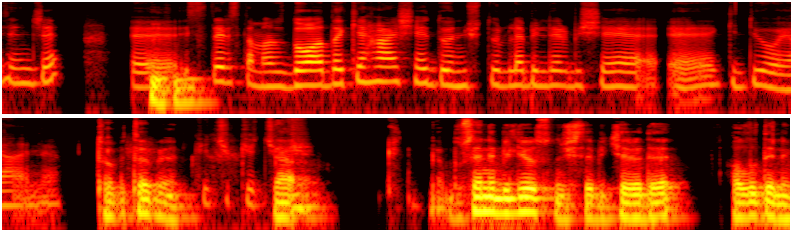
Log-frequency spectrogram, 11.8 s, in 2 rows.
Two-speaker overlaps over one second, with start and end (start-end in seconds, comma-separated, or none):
none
